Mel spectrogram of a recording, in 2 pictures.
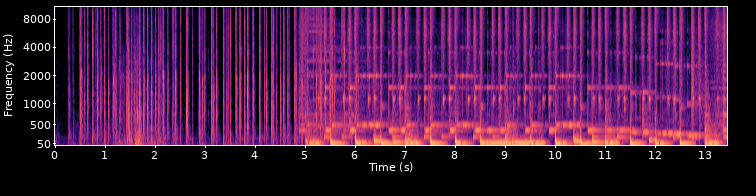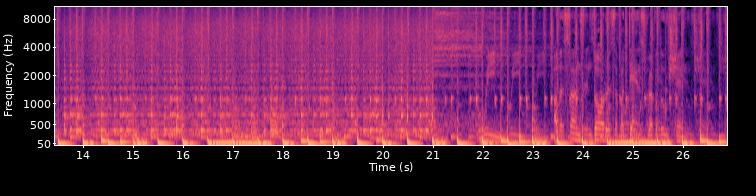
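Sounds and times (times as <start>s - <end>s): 
sharp rhythmic clap-like beats: 0.0s - 26.8s
radio show musical interlude with deep bass and sustained melody: 5.0s - 26.8s
speech: 23.9s - 26.4s.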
